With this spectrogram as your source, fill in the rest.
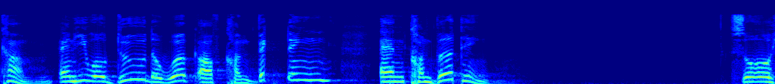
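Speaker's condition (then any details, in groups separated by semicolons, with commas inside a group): No condition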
